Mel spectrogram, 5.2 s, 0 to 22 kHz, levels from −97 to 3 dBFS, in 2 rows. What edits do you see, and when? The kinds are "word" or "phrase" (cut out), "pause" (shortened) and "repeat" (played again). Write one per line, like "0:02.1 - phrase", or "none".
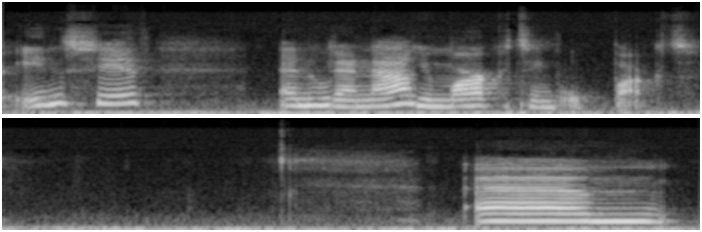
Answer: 0:01.2 - word
0:01.5 - word
0:02.1 - word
